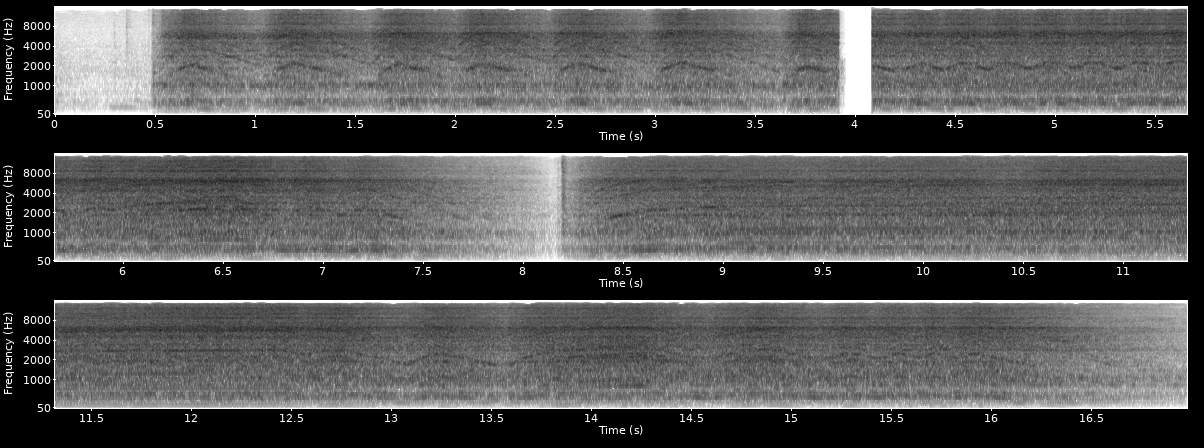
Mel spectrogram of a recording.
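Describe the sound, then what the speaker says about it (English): A loud, steady motor whir of a blender running close by, cutting out briefly twice before whirring on again, no talking. "We got the action shot of the blender working."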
